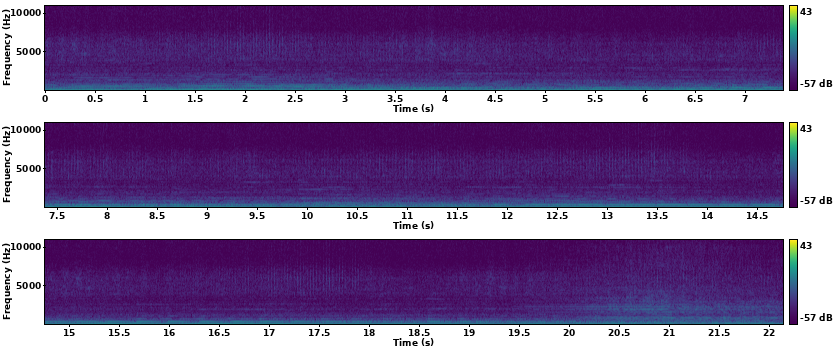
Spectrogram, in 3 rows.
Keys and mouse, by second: 0.5 click, 0.9 click, 1.8 click, 2.3 click, 2.5 click, 3.3 3, 3.7 ctrl+alt+click, 4.5 ctrl+s, 5.0-6.0 ctrl+alt+drag, 9.3-10.5 drag, 11.3 alt+click, 12.7-20.0 alt+shift+drag, 20.5 alt+a, 20.8 ctrl+alt+click, 21.4 click, 21.4 typing.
